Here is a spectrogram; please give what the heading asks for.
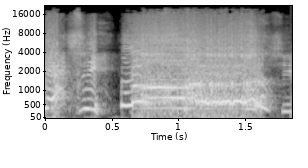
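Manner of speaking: loud high shriek of laughter. Real, not acted. Both friends cracking up over the crash call, loud shrieking laughter. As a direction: burst out in a screaming laugh.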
